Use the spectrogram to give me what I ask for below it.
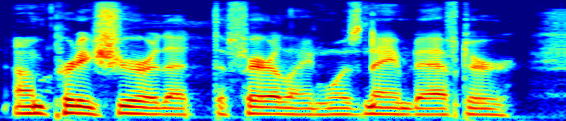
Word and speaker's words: Fair Lane: But I'm pretty sure that the Fairlane was named after Fair Lane. And you'll notice my different inflection. I'm accenting a different syllable as I say Fair Lane.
